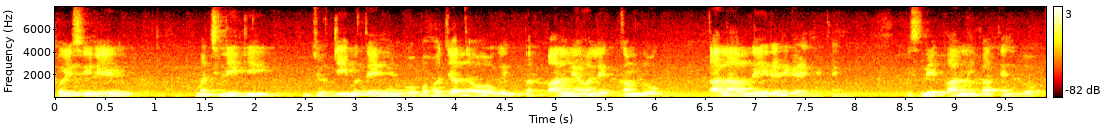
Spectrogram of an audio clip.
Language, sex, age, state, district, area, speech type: Hindi, male, 45-60, Uttar Pradesh, Lucknow, rural, spontaneous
